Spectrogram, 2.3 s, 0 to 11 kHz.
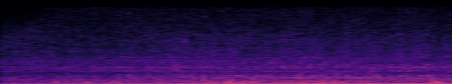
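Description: Chevy V8 in a Datsun 240Z idling steadily, a low, even rumble.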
